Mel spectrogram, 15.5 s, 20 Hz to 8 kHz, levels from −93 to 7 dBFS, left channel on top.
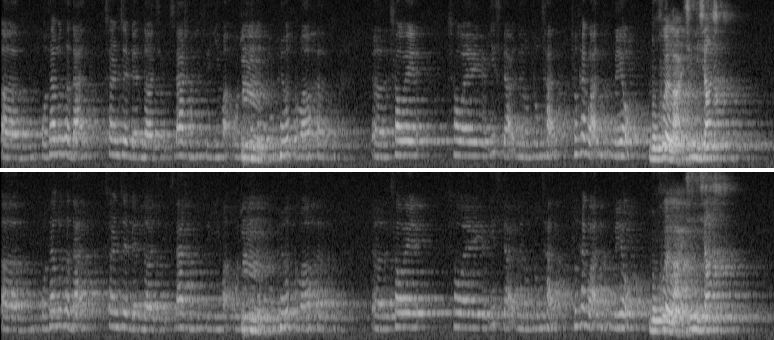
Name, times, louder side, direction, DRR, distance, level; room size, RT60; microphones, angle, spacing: voice 1, 0.0-1.7 2.2-6.7 7.4-8.4 9.1-11.1 11.5-12.7, left 3 dB, 25° left, -2 dB, 2.9 m, -30 dB
voice 2, 4.8-5.3 13.0-14.3, left 2 dB, 45° left, -2 dB, 2.8 m, -21 dB
29.0 x 21.5 x 6.4 m, 2.6 s
head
